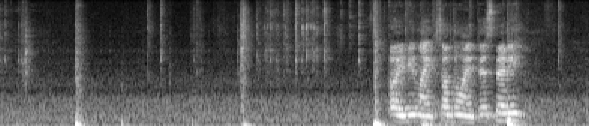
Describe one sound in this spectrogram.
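Trading cards click and rustle as they are handled.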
